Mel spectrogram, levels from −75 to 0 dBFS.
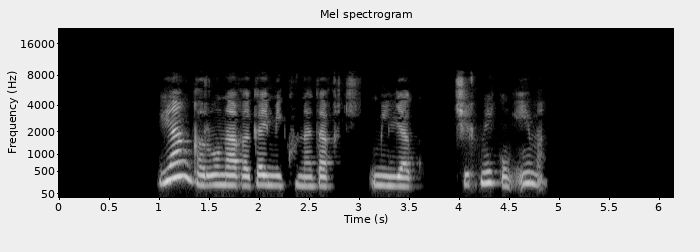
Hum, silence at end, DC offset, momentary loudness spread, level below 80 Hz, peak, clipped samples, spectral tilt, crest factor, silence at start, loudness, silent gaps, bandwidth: none; 1.25 s; under 0.1%; 13 LU; -74 dBFS; -2 dBFS; under 0.1%; -4 dB/octave; 22 dB; 1 s; -22 LUFS; 3.67-3.90 s; 9.2 kHz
